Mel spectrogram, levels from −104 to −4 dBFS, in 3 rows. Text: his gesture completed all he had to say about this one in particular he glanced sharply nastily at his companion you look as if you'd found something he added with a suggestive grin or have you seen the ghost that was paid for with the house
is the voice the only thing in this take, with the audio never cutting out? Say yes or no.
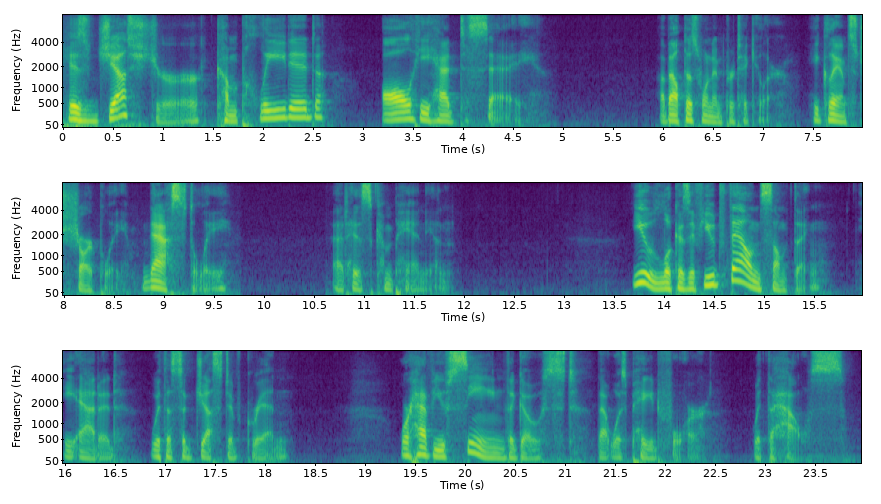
yes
